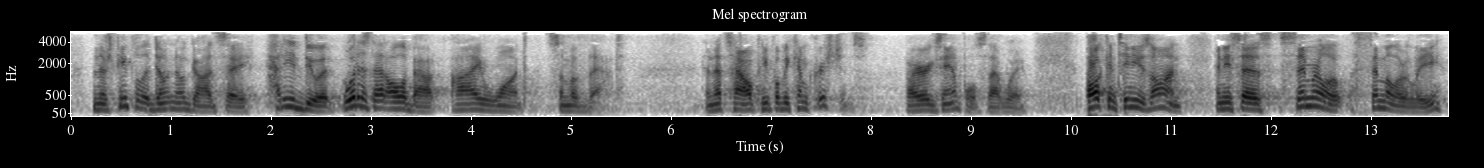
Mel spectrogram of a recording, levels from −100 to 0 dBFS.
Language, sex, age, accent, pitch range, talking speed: English, male, 40-59, American, 115-155 Hz, 185 wpm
